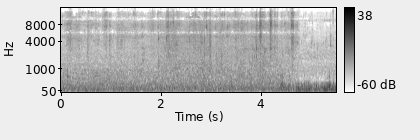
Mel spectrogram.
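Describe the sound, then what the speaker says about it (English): Boat on the open water at Half Moon Bay, California, on a crab fishing trip, giving a steady broadband engine and water rumble with wind buffeting the microphone, growing a little louder and rougher near the end; no talking. "Ending this video off with the boat. The boat's pretty cool. It's just a boat doing boat things."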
